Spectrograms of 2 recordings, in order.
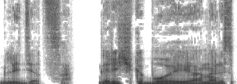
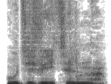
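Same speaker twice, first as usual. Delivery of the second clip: amazed; 6 semitones higher than usual. A narrator's reading. Natalya amazed at the glass.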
